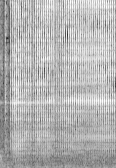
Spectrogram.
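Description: Pneumatic rivet gun hammering a solid rivet into two aluminum sheets against a steel bucking bar, driving it home. It makes a fast, even rattle of blows that starts a moment in and lasts about two seconds.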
